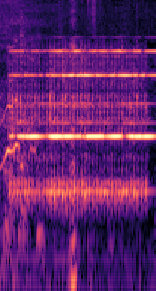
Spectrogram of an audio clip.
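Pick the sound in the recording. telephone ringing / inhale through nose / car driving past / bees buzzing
telephone ringing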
